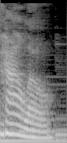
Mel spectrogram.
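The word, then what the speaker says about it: halló: However, Icelanders do appreciate foreigners learning a few useful phrases while visiting, including hello, pronounced hallo, welcome, pronounced velkomin, and yes and no, pronounced ja and nay respectively.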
